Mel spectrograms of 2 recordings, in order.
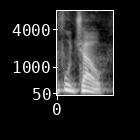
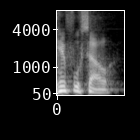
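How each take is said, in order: First: The word has a 'ch' sound before the end. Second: The word has an 's' sound before the end. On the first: The speaker calls it wrong. "No es enfunchao" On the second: The speaker calls it right. "es enfusao"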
